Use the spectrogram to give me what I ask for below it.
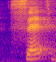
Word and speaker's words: cette: Set, but C-E-T-T-E.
